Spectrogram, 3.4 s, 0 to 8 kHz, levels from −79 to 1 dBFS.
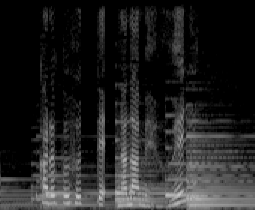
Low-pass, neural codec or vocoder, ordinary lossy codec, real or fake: none; none; none; real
